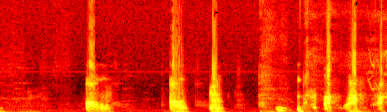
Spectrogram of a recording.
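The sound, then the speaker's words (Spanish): A man imitates the noise of a large wild boar with big tusks using his voice, making a few loud, separate snorting grunts followed by a quicker run of rough grunts and huffs. “Ahora mismo un cochino grande con buen navajero que llamamos... hace un ruido que...”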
